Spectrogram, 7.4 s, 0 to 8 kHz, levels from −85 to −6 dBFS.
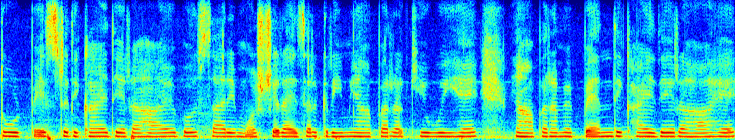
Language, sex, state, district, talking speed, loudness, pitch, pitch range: Hindi, female, Chhattisgarh, Raigarh, 180 wpm, -15 LUFS, 220 Hz, 215-220 Hz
